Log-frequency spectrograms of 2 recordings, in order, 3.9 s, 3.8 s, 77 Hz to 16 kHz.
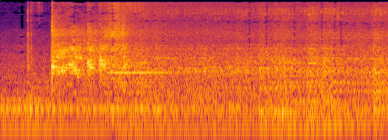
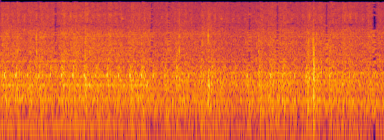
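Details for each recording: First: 2000-2010 Dodge Caravan with P2305/P0300 misfire codes, coil signals tested with test light; after brief start-up the engine settles into a steady, even idle with no skips, not misfiring at the moment. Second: 2005 Dodge Caravan with P0300 random misfire: rough, uneven idle with a faint skipping beat; pulling this lead changes nothing, a dead cylinder; misfire traced to the coil serving cylinders 2 and 5.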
